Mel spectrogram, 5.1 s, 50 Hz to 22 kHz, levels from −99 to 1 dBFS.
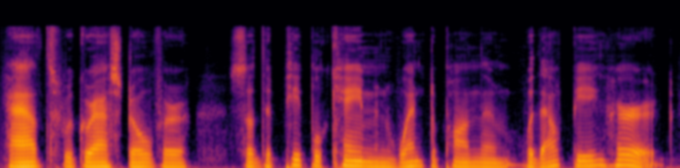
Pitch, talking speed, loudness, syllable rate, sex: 100 Hz, 190 wpm, -23 LUFS, 4.8 syllables/s, male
